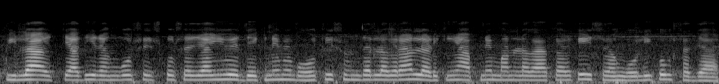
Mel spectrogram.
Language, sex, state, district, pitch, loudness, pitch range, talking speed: Hindi, female, Uttar Pradesh, Budaun, 210 Hz, -24 LUFS, 200-220 Hz, 200 wpm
